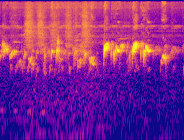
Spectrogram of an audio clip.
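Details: Red-whiskered bulbuls, three birds in a singing contest, trade quick clear whistles and chirpy warbled notes. Several voices overlap, growing louder toward the second half, against steady low background noise.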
